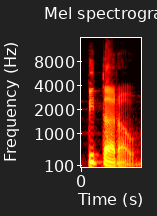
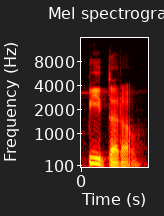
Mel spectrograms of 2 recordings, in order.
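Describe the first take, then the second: First: The vowel after the P is short. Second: The vowel after the P is long. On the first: The speaker calls it right. "Jagatah Pitarav" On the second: The speaker calls it wrong. "not Pitarav"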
